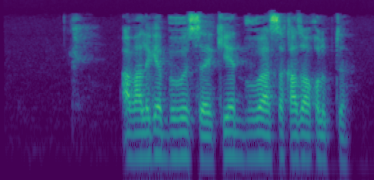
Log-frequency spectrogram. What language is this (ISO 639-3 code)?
uzb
